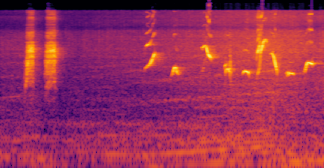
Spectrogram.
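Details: Greater green leafbird song, used to stimulate young birds to sing: two harsh notes, a pause, then scattered sharp whistled slurs over a steady background hiss.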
